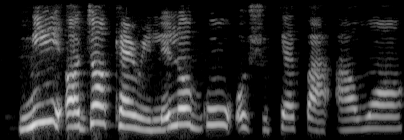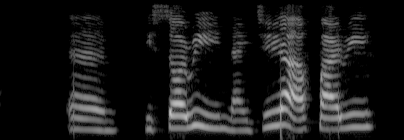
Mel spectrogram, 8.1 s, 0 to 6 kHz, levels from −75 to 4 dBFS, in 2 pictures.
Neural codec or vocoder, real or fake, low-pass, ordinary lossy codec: none; real; 5.4 kHz; none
